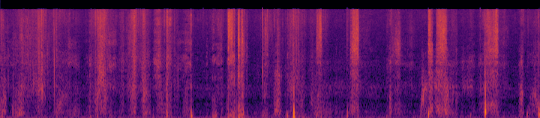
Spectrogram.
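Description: Cotton swabs are rubbed and scratched around the two metal mesh capsule grilles of a red Tascam-style stereo recorder. Close, dry crunching and scratchy rustles come in irregular bursts, with a few sharper, louder scrapes standing out.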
